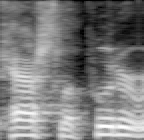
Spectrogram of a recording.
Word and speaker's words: Cache la Poudre: We for some reason somebody said let's keep the first part of the French pronunciation, but definitely not the second part. So it's the Cache la Poudre watershed.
